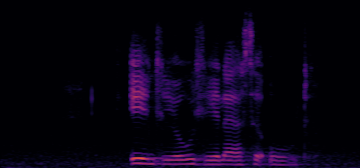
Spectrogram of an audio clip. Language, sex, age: Zulu, female, 21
